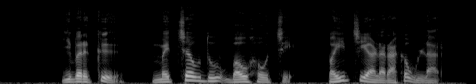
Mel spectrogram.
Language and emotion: Tamil, neutral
